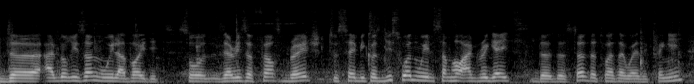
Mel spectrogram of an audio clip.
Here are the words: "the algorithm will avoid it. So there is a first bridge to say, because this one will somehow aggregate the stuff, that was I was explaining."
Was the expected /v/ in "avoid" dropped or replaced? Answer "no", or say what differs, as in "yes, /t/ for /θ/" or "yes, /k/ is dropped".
no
